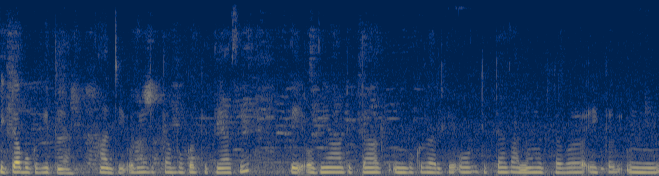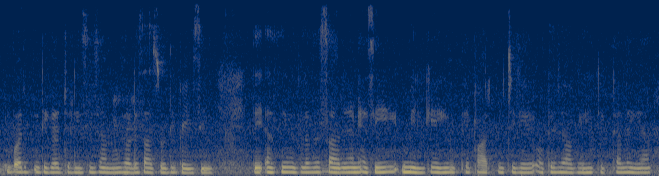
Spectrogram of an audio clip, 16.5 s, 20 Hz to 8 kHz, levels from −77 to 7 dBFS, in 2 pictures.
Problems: constant background noise, continuous background conversations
